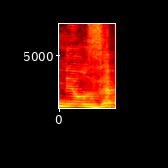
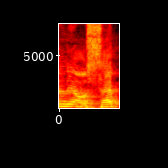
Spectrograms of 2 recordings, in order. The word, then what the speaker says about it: Neozep: Yang nanya bacanya biasa Neoseep forte nanya antara Neosep apa Neosep. Neozep kan ada Z-nya. Z berarti Neozep Neozeporte forte forte forte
